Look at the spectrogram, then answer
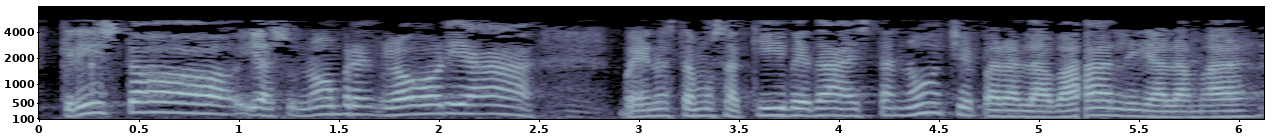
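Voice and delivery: soft, monotone churchy patter with verbal tics; lifeless church leader. Retold or imitated. Preacher mimics the churches he was used to, in a listless monotone. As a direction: drone softly through rote church phrases. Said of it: "yo estaba impuesto a ver las iglesias de".

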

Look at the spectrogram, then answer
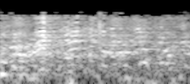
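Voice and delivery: high, soft trailing laughter; real high, quiet laugh. Real, not acted. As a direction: dissolve into giggles at your slip. Laughs at own slip.

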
